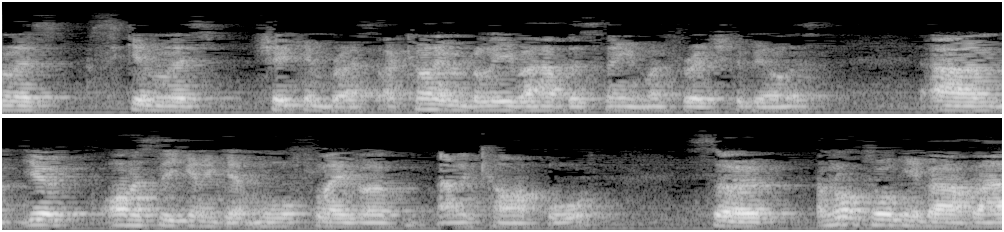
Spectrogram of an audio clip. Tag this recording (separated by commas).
Speech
